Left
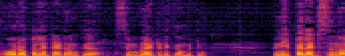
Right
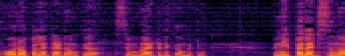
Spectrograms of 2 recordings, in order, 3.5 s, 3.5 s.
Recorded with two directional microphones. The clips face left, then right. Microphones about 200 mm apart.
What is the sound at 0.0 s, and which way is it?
Speech, 15° left (ahead or behind).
